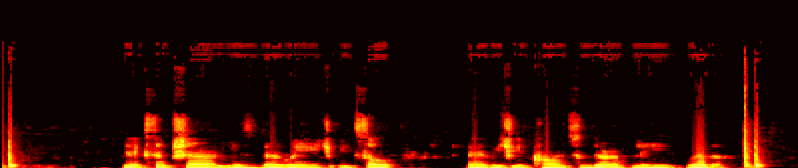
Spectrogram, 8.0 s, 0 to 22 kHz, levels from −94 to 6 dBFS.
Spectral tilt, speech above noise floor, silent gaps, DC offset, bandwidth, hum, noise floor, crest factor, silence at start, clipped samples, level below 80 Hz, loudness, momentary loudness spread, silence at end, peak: -7 dB/octave; 57 dB; none; under 0.1%; 7 kHz; none; -70 dBFS; 14 dB; 0.1 s; under 0.1%; -46 dBFS; -14 LUFS; 6 LU; 0.35 s; 0 dBFS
